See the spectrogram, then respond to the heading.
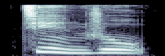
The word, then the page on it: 进入: jìn rù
